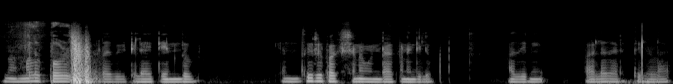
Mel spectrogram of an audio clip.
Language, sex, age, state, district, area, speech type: Malayalam, male, 30-45, Kerala, Wayanad, rural, spontaneous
